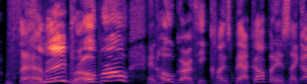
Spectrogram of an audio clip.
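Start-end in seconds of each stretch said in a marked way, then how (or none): 0.1-1.3 high, loud questioning robot voice; confused robot. Retold or imitated. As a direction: imitate a bewildered giant.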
